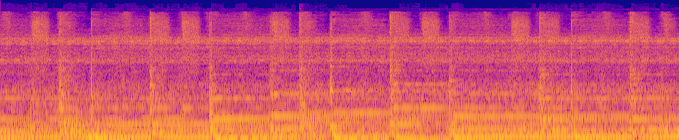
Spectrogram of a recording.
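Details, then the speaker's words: Washing machine spinning after a caught drain cable was freed, cover opened: steady hum with gritty scrapes and rattles about twice a second, grinding inside; technician suspects coins or plastic in the drum. "May gumigiling sa loob eh. Tayo may barya o plastic din."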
